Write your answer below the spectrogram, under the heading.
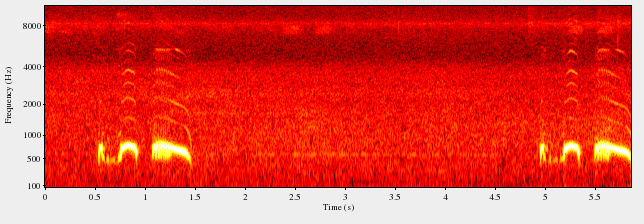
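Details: Spotted dove practising its call at the start of the cold season: two cooing phrases about four seconds apart, each two short mid-pitched coos followed by a longer, louder falling coo, over a quiet background.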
